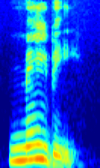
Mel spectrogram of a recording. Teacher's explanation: Maybe, two syllables, may be, and the first syllable is stressed.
